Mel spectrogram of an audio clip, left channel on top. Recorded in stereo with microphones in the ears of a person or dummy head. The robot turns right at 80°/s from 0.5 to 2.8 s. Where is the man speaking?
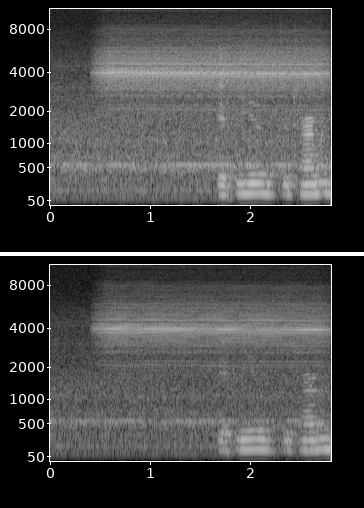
60° left, 2 m; by 2.8 s 150° left, 2 m.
